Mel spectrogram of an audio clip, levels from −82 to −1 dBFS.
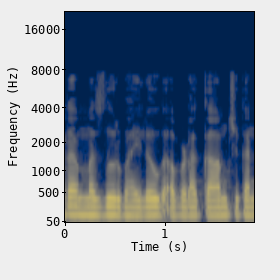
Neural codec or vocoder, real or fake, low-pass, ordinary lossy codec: none; real; none; none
